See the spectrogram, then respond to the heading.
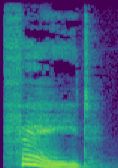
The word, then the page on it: fade away: British English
